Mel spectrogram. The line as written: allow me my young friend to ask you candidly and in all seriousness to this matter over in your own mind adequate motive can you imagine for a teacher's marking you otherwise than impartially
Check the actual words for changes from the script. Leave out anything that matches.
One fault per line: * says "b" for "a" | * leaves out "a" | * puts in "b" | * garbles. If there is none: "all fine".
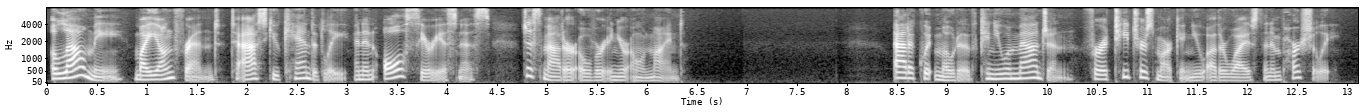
all fine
